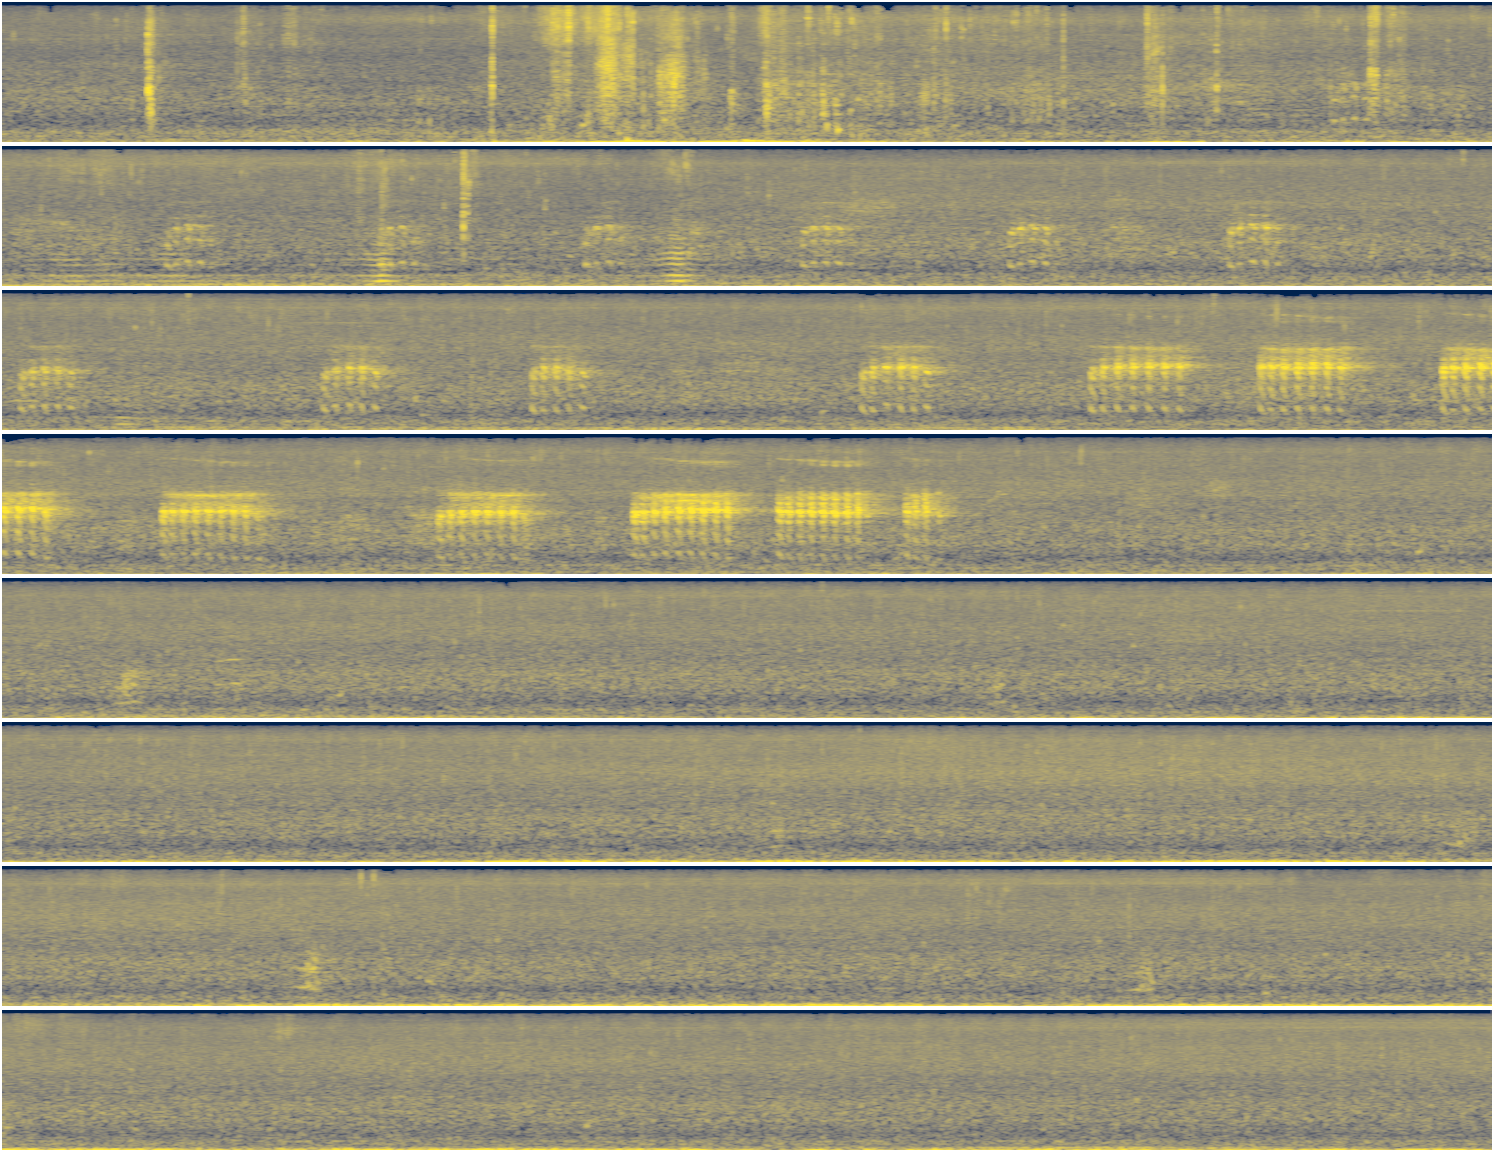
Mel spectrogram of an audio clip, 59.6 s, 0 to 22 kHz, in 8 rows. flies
0:02.4 0:11.9

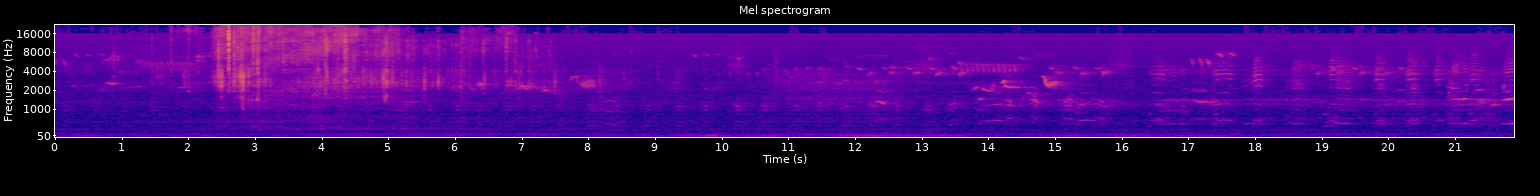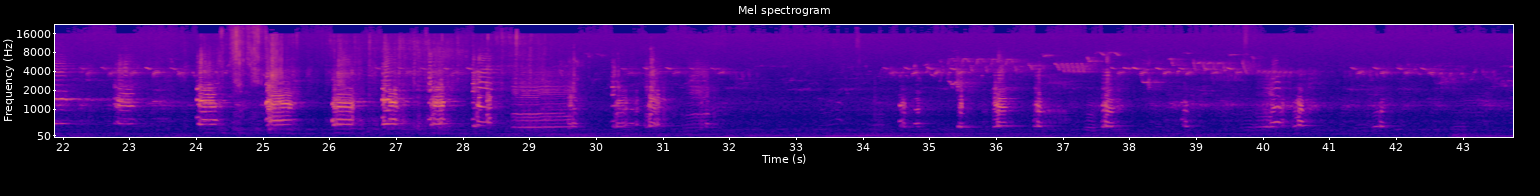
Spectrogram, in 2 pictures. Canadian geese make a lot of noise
0:06.8 0:31.9, 0:34.5 0:42.2

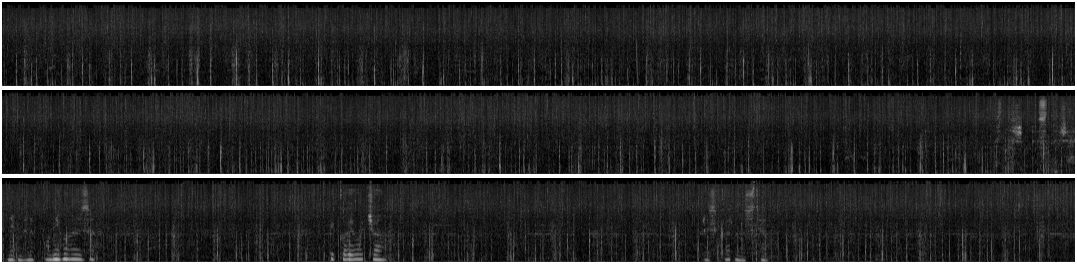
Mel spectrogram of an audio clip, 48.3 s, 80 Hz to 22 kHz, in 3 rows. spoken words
0:31.0 0:33.7, 0:37.1 0:38.0, 0:42.7 0:43.7

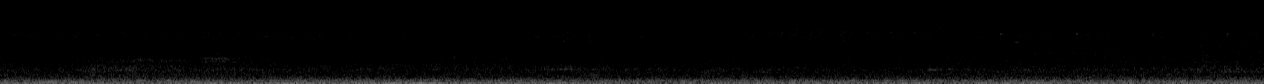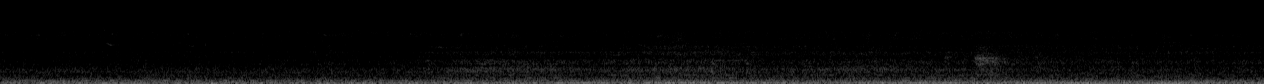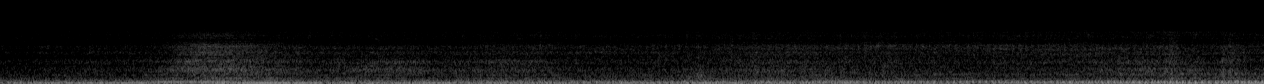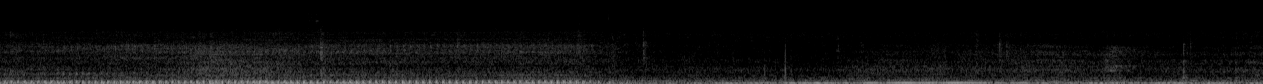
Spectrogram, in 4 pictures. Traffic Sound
0:24.1 0:50.5

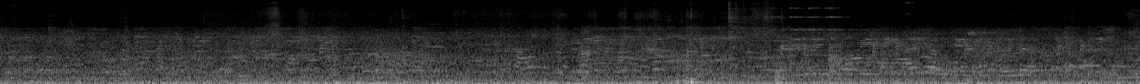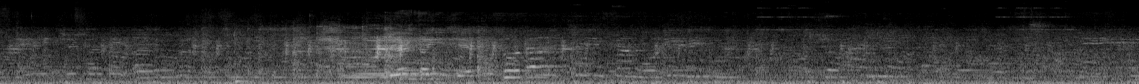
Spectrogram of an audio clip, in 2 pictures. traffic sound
0:08.0 0:22.7

